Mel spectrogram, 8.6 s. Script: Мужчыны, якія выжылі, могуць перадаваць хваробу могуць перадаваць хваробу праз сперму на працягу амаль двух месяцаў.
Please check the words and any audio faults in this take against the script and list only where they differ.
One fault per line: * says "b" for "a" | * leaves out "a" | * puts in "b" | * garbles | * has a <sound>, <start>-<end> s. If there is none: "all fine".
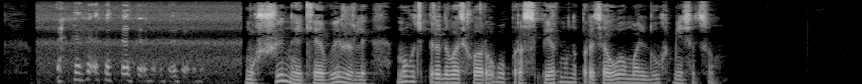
* has a laugh, 0.6-2.1 s
* leaves out "могуць перадаваць хваробу"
